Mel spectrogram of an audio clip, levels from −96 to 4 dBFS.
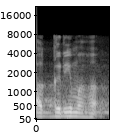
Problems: constant background noise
